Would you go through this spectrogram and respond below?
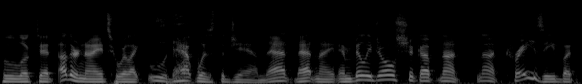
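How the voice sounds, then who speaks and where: A man's voice: medium pitch, lively intonation, brisk, no echo. Casual, emphatic man chatting. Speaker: podcast speaker. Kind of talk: casual chat about concerts as a fan.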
